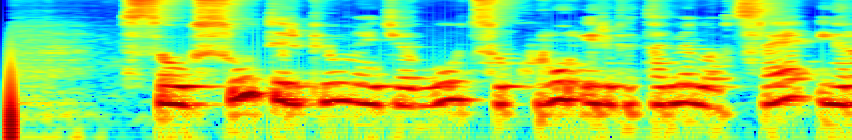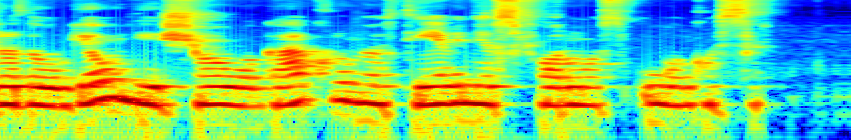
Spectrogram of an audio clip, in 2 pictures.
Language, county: Lithuanian, Alytus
